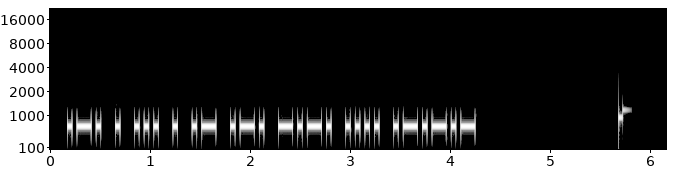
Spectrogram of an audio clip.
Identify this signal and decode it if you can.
Morse code, heard as a keyed tone, about 25 wpm, 700 Hz. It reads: RESEARCH.
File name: practice / 25wpm / Sentences with 9-Word Phrases - 25wpm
